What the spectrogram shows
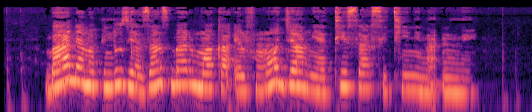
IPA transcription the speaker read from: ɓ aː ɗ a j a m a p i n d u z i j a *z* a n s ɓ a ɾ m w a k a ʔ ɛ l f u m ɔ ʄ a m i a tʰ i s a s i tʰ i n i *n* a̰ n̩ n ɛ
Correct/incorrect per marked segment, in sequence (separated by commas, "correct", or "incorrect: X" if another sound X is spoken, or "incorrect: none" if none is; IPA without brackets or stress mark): correct, correct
